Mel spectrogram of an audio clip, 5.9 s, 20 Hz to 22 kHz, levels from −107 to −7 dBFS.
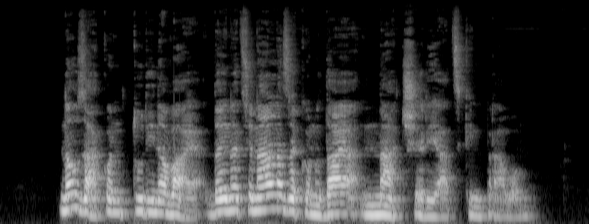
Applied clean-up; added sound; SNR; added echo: none; none; none; none.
